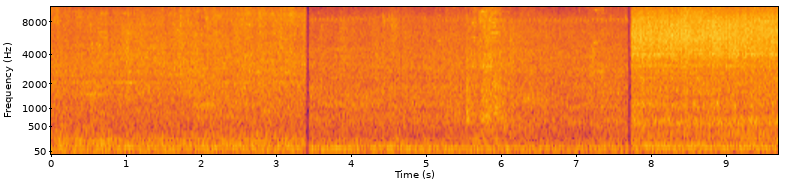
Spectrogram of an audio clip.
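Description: Freight train cars rolling past on the rails, a steady wheel-and-rail noise, cut abruptly twice. About eight seconds in it changes to Norfolk Southern diesel locomotives passing, louder, with a steady low engine drone.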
